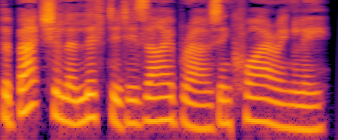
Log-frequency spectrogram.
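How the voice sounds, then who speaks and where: A woman narrating an audiobook in an even, measured reading. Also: medium pitch, dry recording. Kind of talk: scripted narration.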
